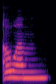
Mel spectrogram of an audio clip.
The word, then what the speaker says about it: Ogham: it is the OM this is spelled o g h m and it's pronounced om and it's an ancient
